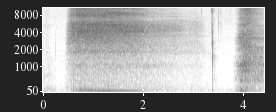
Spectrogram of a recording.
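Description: A man draws in a long, deep, loud breath lasting a couple of seconds, close to the mic, followed after a short pause by another brief breathy burst. No one speaks.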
